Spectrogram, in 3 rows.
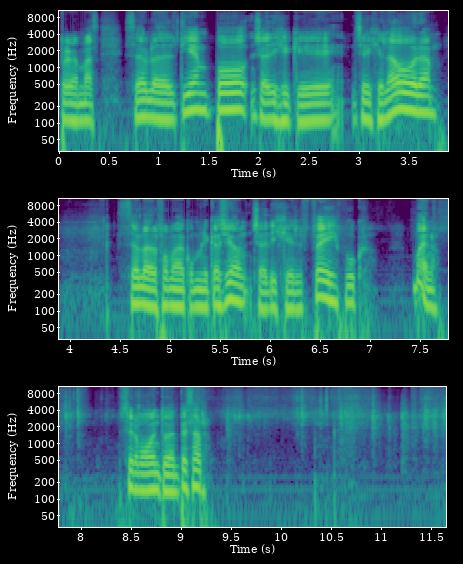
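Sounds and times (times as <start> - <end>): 
speech: 0.0 - 3.9, 4.5 - 9.4
sheets of paper being shuffled and straightened: 7.6 - 11.6.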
